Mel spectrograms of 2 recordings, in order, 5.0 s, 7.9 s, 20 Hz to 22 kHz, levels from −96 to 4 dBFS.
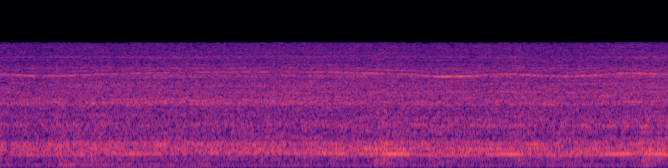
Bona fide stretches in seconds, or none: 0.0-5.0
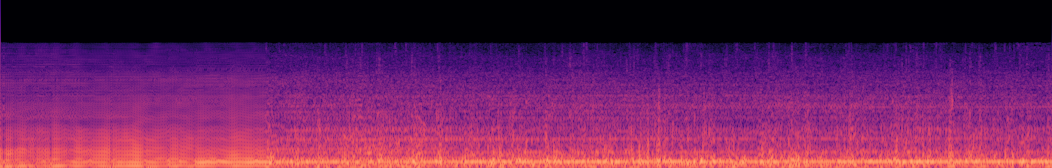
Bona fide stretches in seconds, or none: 2.0-7.9

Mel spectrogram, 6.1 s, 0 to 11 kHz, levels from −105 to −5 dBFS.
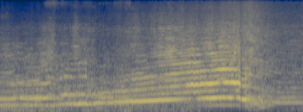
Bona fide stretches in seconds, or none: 0.0-0.9; 2.7-6.1

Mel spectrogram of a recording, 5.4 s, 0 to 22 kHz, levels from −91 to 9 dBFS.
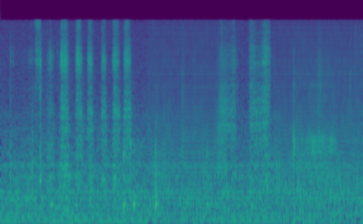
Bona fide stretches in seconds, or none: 0.0-2.2; 3.4-4.1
